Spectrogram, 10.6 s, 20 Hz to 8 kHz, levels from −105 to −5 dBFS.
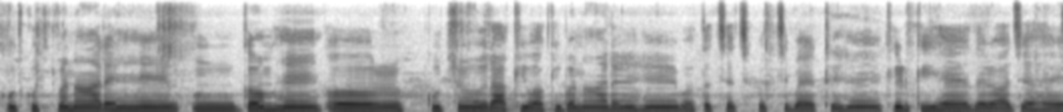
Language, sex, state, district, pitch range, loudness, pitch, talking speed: Hindi, female, Chhattisgarh, Kabirdham, 215-225 Hz, -27 LUFS, 220 Hz, 120 wpm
